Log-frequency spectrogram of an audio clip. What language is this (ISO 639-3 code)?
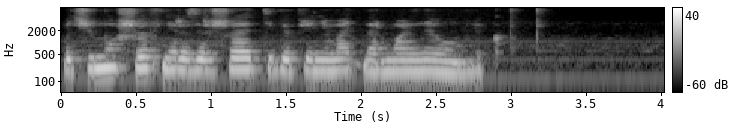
rus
